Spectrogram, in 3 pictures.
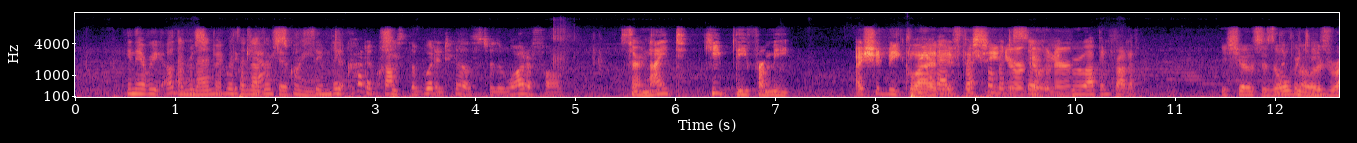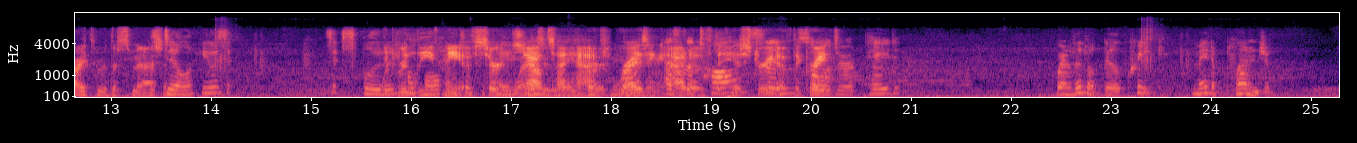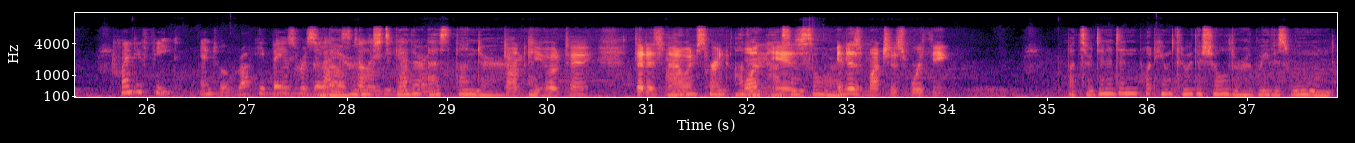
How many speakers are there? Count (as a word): seven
